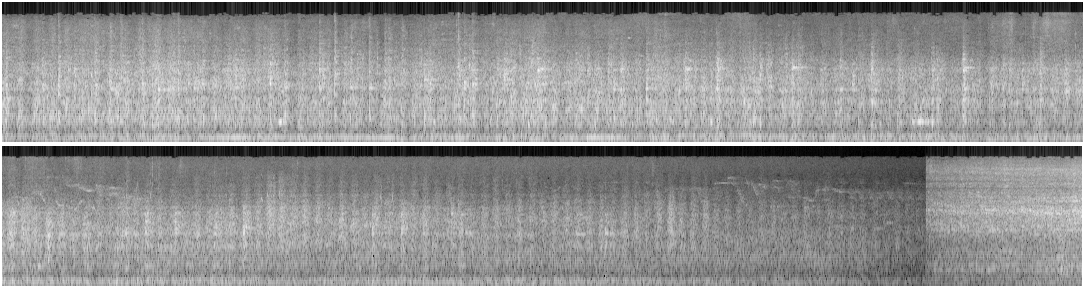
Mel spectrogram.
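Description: Heritage railway train running past, its wheels clicking over the rail joints amid a hiss. A low steady tone sounds for a few seconds near the start. The train fades away over the last several seconds, then cuts abruptly to a different sound.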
